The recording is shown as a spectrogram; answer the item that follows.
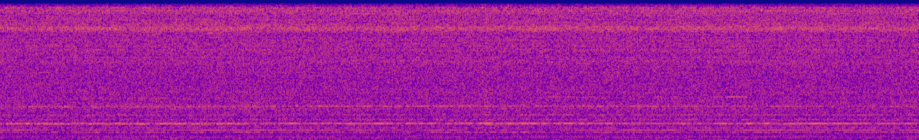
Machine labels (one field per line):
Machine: fan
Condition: abnormal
